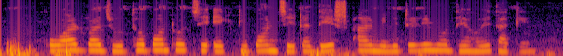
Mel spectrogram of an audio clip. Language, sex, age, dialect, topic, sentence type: Bengali, female, 18-24, Northern/Varendri, banking, statement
